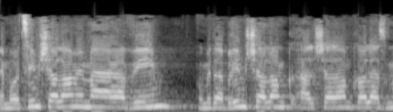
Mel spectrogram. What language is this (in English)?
Hebrew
